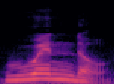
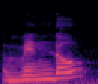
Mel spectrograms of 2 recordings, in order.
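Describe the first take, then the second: First: The first sound is made with rounded lips. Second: The first sound is made with a bitten lip. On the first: The speaker calls it right. "you will make an O" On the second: The speaker calls it wrong. "It's not window"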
